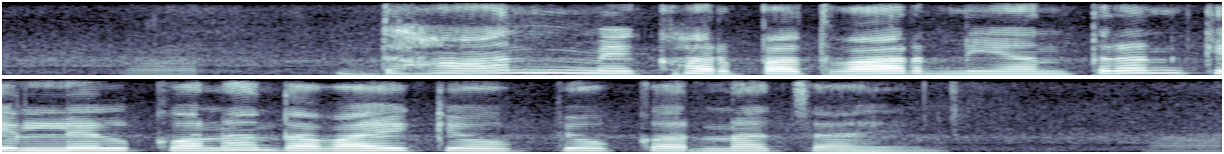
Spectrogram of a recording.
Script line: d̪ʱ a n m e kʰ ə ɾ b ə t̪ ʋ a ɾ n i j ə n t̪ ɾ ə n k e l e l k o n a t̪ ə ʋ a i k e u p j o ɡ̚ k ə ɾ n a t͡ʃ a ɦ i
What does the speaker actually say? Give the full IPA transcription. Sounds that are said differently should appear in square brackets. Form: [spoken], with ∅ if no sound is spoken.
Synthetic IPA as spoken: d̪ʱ a n m e kʰ ə ɾ [p] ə t̪ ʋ a ɾ n i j ə n t̪ ɾ ə n k e l e l k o n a [d̪] ə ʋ a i k e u p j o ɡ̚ k ə ɾ n a t͡ʃ a ɦ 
